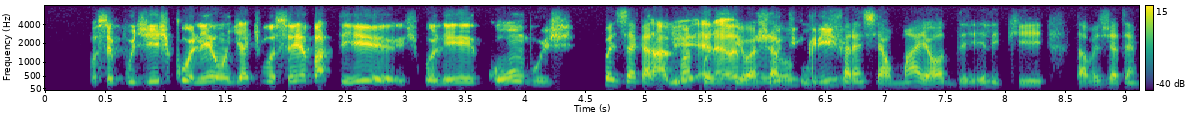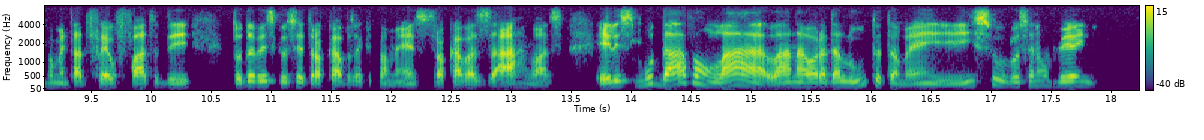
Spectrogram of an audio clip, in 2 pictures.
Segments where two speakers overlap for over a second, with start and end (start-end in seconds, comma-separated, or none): 5.0-6.8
